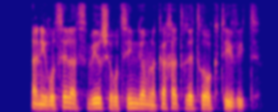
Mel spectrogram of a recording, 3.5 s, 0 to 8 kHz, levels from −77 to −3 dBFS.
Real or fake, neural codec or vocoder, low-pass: real; none; 7.2 kHz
